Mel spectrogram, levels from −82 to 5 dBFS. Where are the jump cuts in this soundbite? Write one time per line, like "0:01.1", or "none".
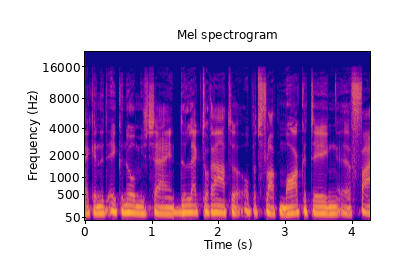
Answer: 0:00.9
0:01.3
0:02.9

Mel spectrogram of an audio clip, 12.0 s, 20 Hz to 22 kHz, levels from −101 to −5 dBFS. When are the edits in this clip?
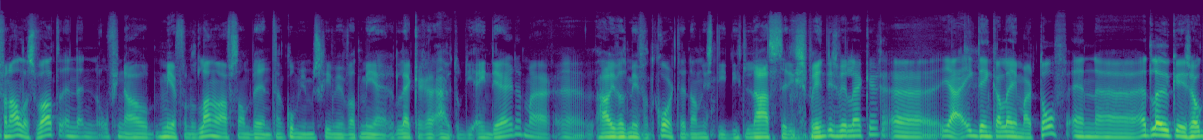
none

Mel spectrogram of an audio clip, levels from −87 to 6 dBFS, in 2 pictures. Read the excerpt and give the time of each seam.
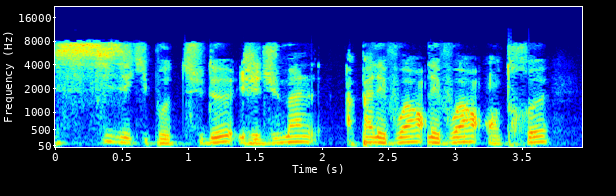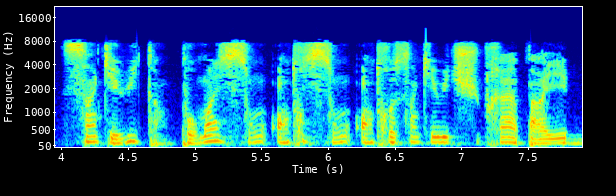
0:02.8
0:05.8

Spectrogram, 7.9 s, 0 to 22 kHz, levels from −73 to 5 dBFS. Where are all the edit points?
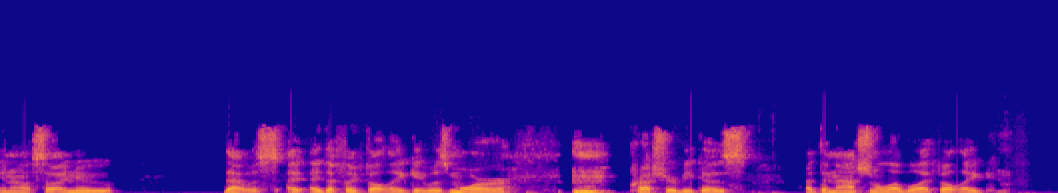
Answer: none

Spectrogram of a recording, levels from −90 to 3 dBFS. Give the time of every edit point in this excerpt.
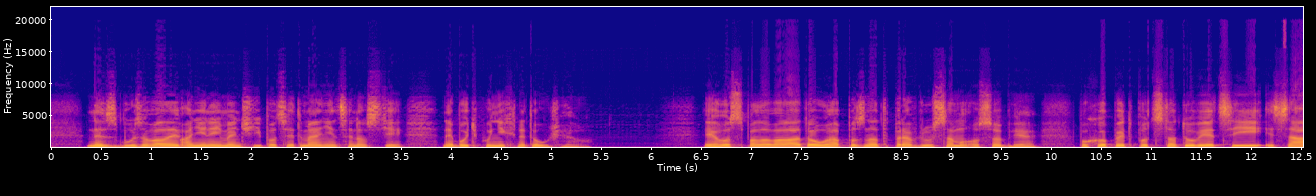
0:01.3

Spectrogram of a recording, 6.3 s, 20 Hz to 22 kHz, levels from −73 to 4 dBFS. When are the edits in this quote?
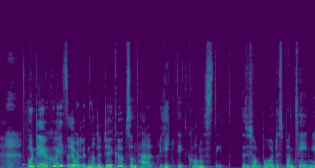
0:03.1

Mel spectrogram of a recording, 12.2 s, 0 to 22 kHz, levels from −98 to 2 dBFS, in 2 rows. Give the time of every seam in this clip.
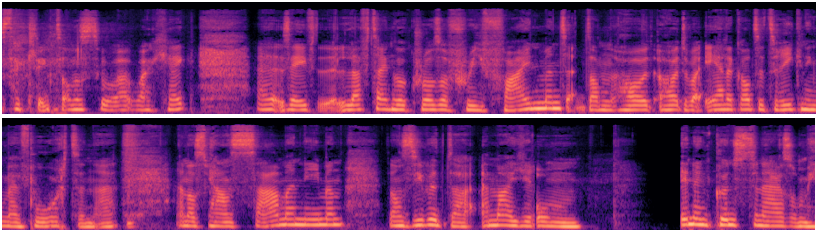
0:02.3
0:04.3
0:06.3
0:07.7
0:09.4
0:10.1

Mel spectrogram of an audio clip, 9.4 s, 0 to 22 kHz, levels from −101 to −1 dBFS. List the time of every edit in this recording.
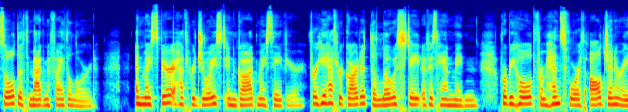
none

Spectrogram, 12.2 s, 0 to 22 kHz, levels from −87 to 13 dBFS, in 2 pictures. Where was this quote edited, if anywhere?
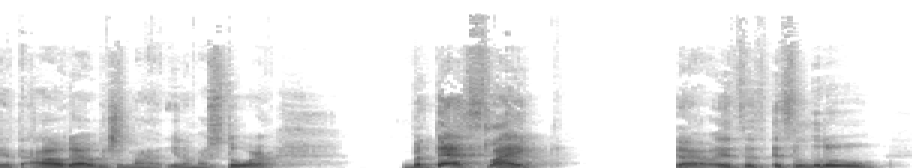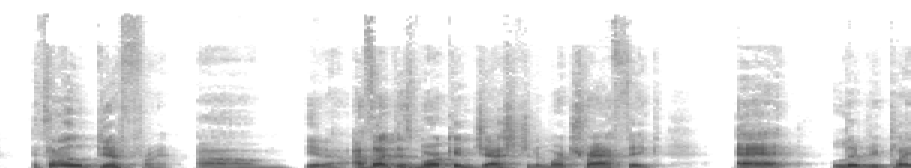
0:01.4
0:04.5
0:08.0

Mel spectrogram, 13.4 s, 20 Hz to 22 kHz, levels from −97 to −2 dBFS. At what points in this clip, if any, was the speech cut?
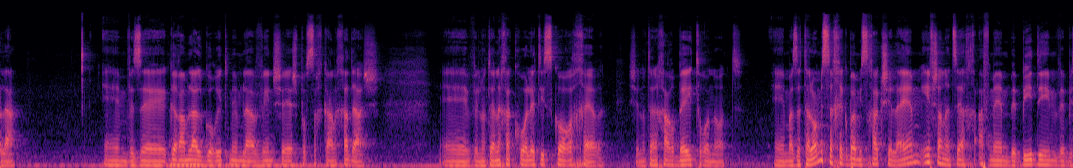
0:02.1
0:07.7
0:12.3

